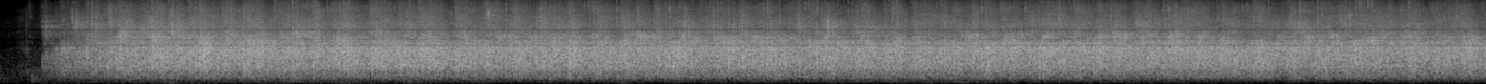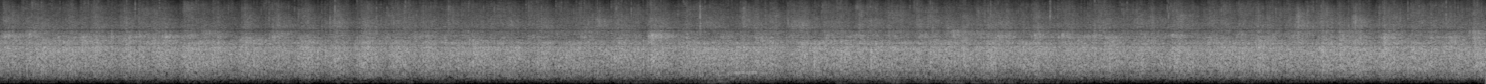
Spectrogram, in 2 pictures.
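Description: Audience applauding, breaking out suddenly and swelling to full strength within a second or two, then holding steady.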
